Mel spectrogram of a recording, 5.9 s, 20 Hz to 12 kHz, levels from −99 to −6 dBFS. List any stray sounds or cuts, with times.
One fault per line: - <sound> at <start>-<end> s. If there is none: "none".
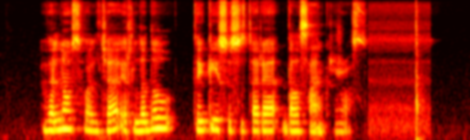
- squeak at 5.2-5.3 s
